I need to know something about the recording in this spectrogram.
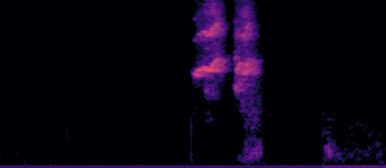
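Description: Two short, high-pitched chirp-like animal calls in quick succession about a second and a half in, from a pet in one of the call participants' rooms.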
